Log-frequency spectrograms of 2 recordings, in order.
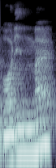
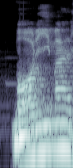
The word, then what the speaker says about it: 머리말: 훈잣말 시체말은 니은 발음이 나는데 머리말 인사말은 니은 발음을 내지 말라. 근데 99%의 사람들은 머릿말 인산말이라고 표현하고 있지.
